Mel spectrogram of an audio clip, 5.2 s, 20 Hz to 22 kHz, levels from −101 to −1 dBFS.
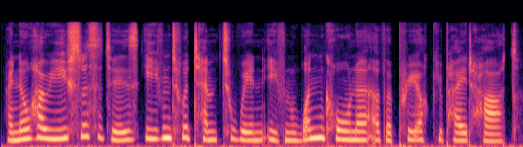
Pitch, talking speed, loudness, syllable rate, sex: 235 Hz, 205 wpm, -16 LUFS, 5.6 syllables/s, female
